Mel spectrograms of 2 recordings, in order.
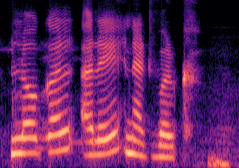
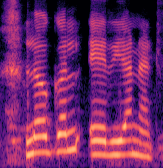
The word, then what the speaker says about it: local area network: Local array network. Answer सही है लेकिन आप प्रोनाउंसिएशन सही से नहीं कर पा रहे। लोकल Array लोकल एरिया local area network.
